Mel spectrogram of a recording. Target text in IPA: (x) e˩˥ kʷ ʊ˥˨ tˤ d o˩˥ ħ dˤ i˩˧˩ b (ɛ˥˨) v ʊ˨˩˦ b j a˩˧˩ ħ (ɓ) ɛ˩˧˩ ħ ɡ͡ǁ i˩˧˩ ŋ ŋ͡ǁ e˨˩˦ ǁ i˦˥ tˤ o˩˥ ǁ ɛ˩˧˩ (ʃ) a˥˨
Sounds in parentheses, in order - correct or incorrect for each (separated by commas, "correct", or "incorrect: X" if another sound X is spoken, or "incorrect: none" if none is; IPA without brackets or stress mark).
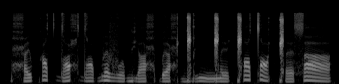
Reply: incorrect: ħ, correct, correct, incorrect: s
